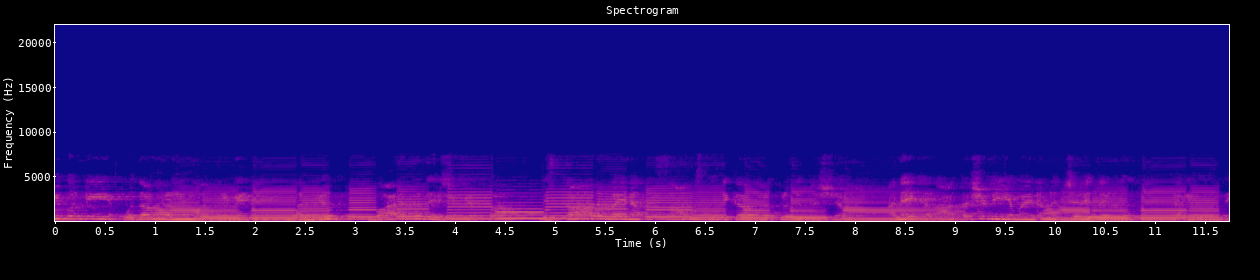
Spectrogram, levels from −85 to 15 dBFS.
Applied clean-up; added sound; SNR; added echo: none; Wind instrument, woodwind instrument; 1 dB; reverberation time 1.4 s.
